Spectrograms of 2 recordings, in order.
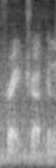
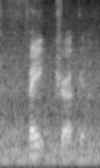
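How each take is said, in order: First: The first word is said as 'freight'. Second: The first word is said as 'fate'. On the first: The speaker calls it wrong. "it's not Freight Trucking" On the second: The speaker calls it right. "It's Fate Trucking"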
